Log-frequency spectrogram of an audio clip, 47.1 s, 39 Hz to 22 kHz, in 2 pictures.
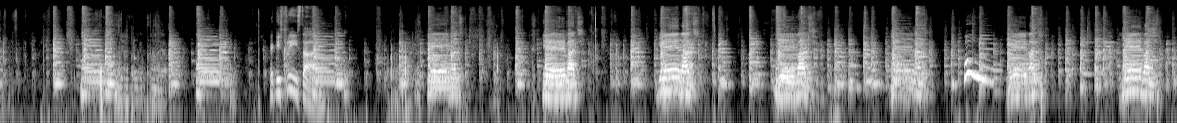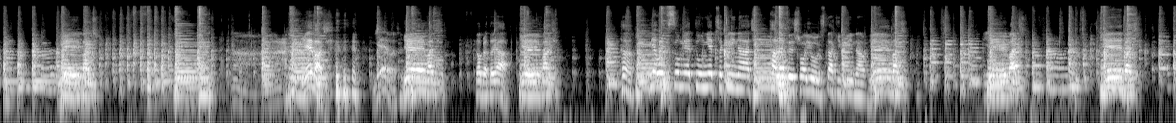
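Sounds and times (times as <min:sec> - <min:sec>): electric guitar funk chord stabs: 0:00.0 - 0:30.2, 0:33.8 - 0:37.4, 0:38.0 - 0:47.0
person's voice: 0:05.4 - 0:06.4.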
